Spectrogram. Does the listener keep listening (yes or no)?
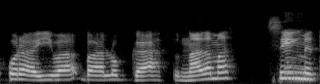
yes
